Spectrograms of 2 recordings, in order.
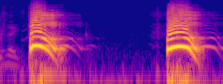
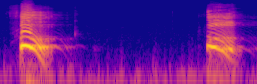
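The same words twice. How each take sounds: First: Screamed frustrated curse, very high and loud; furious yell. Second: Screamed curse, very high and loud; furious yell. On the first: Imitating Kyler storming off the field, furious yell. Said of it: "it was a pretty good impression". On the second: Imitating Kyler on his way to the locker room, furious yell. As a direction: yell out the frustration. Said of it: "He goes like this". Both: Retold or imitated.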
